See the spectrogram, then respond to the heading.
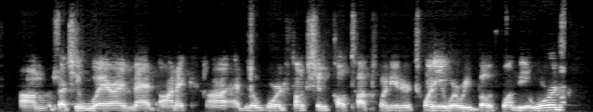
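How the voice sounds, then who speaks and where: A man with a Canadian accent speaks at a fairly quick pace and a medium pitch. He has a plain, everyday voice with fairly even intonation. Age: 20s. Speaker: startup founder. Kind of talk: interview.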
